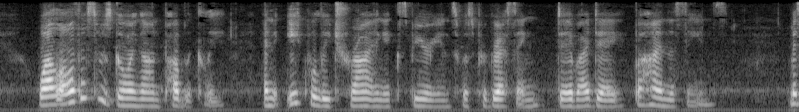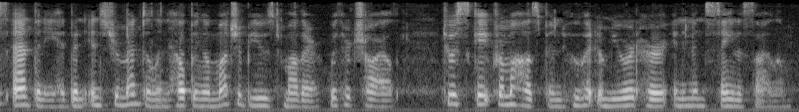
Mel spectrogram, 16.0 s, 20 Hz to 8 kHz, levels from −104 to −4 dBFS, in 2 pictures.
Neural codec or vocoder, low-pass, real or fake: none; 7.2 kHz; real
